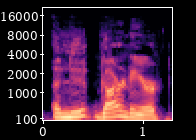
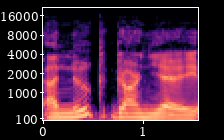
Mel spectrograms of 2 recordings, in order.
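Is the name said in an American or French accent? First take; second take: American; French. First: The name is said with an American pronunciation. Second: The name is said with a French-style pronunciation.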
